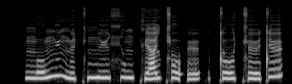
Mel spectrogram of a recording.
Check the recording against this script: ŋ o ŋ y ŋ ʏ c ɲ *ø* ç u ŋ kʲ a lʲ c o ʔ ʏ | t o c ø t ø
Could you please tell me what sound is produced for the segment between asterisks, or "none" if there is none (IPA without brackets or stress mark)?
y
